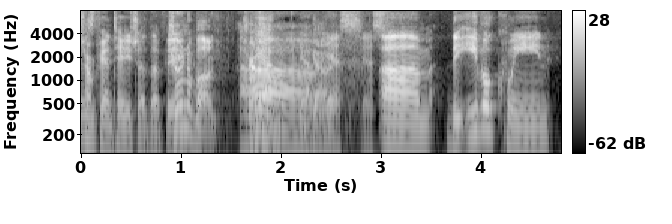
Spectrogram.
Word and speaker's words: Chernabog: Chernabog.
